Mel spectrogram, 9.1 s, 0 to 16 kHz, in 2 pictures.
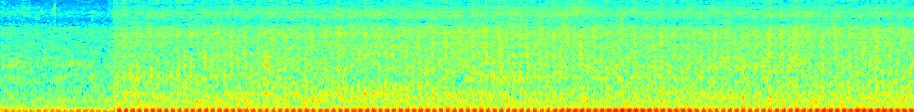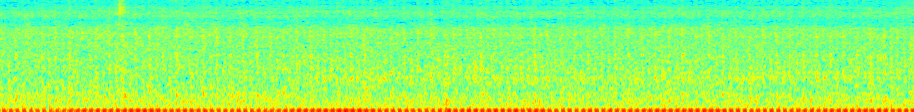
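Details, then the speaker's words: Hyundai/Kia Sportage idling steadily and evenly with no knocks or misses, restarting on its own after a no-start from a discharged battery (about 10.5 V) that was jump-started and recharged; charging checked above 13 V. "Start करके देखते हैं start हो गया है battery भी charge हो गया"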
